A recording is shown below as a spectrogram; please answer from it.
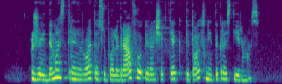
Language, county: Lithuanian, Vilnius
